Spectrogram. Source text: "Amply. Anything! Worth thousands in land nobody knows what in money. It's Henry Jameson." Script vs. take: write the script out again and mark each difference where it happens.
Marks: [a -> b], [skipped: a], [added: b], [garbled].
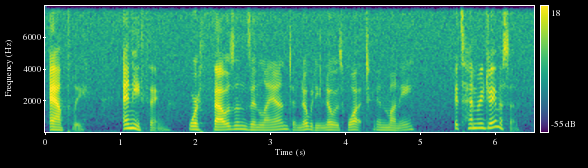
"Amply. Anything! Worth thousands in land [added: and] nobody knows what in money. It's Henry Jameson."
